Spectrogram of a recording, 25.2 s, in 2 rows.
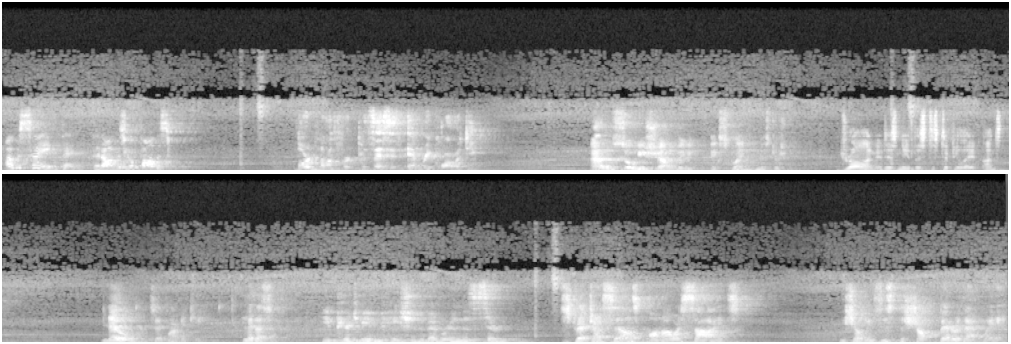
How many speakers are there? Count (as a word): six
